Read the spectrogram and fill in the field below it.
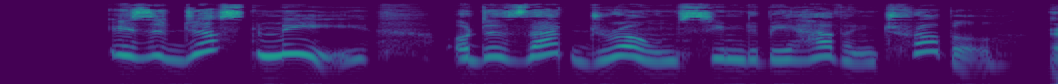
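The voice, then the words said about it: Refined accent, character voice. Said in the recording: “in her refined accent”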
